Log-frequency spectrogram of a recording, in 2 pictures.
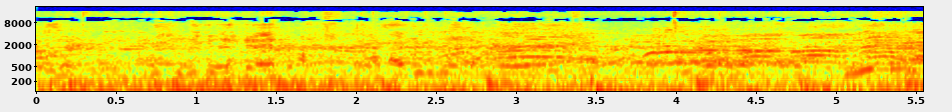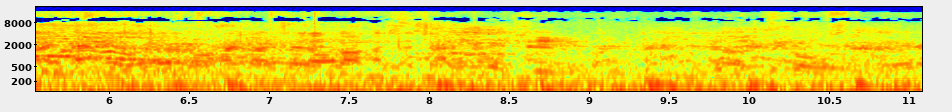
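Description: A crowd of men and women talk and chatter nearby outdoors.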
